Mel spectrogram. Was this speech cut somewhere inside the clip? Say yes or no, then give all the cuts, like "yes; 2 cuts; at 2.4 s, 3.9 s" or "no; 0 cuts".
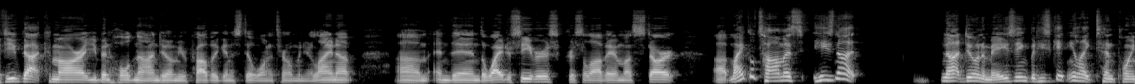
no; 0 cuts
